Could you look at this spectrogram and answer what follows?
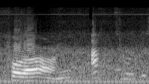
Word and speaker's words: farang: to say it, and he would say farang. He says farang all the time, but his Thai wife says belang, but.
